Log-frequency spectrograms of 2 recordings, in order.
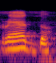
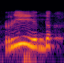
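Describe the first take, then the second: First: The vowel is short, as in bed. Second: The vowel is long, as in need. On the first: It is the past tense. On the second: It is the present tense.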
